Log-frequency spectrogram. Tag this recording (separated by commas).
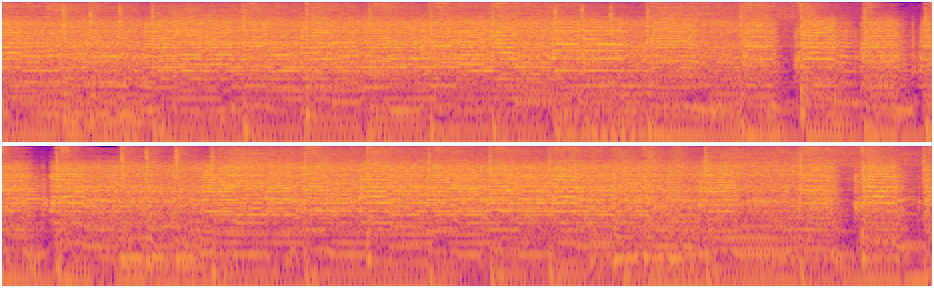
Progressive rock, Music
